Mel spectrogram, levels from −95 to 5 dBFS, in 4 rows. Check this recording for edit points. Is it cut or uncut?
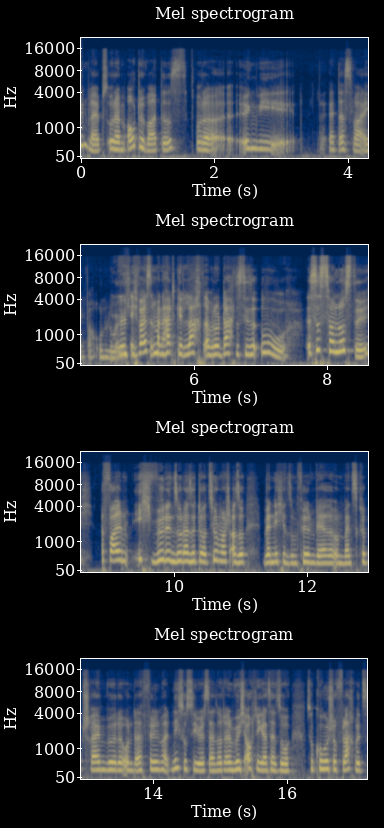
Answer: cut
